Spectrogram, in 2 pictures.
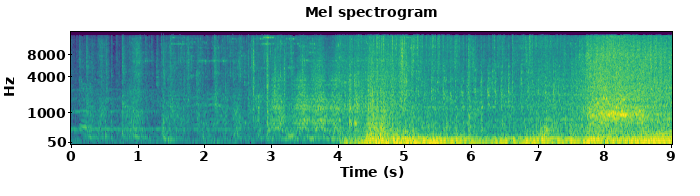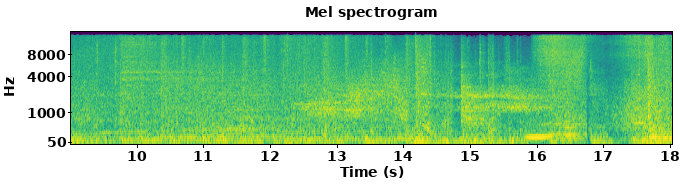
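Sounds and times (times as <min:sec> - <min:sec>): car engine starting and running: 0:04.0 - 0:18.0.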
